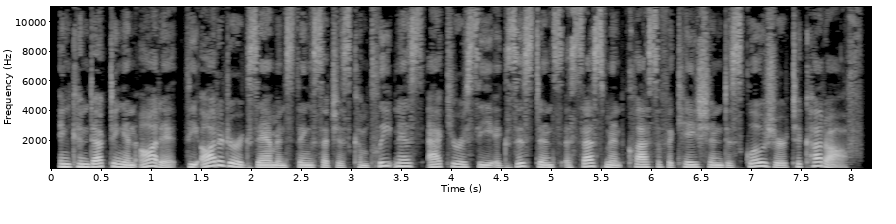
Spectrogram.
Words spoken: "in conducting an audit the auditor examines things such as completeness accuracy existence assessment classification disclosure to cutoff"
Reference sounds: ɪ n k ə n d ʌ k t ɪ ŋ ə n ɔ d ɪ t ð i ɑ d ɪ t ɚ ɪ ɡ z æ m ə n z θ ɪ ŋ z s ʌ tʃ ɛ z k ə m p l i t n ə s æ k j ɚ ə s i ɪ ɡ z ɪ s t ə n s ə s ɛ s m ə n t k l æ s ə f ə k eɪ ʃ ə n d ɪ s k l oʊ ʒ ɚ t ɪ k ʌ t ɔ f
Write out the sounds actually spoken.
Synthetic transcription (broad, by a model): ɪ n k ə n d ʌ k t ɪ ŋ ə n ɔ d ɪ t ð i ɑ d ɪ t ɚ ɪ ɡ z æ m ə n z θ ɪ ŋ z s ʌ tʃ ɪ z k ə m p l i t n ə s æ k j ɚ ə s i ɪ ɡ z ɪ s t ə n s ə s ɛ s m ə n k l æ s ə f ə k eɪ ʃ ə n d ɪ s k l oʊ ʒ ɚ t ɪ k ʌ t ɔ f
